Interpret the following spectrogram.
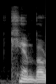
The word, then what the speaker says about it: Kimba: pretty damn similar and while Kimba rhymes with Simba you must avenge my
